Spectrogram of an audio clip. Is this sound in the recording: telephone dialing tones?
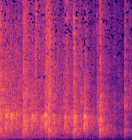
no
